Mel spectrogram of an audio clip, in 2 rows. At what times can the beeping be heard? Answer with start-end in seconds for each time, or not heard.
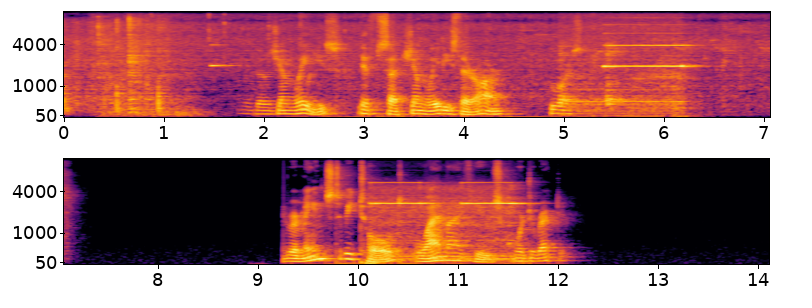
0.3-1.6, 5.0-6.2, 10.2-11.7.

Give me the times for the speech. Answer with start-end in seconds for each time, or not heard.
1.8-5.3, 9.2-12.1.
